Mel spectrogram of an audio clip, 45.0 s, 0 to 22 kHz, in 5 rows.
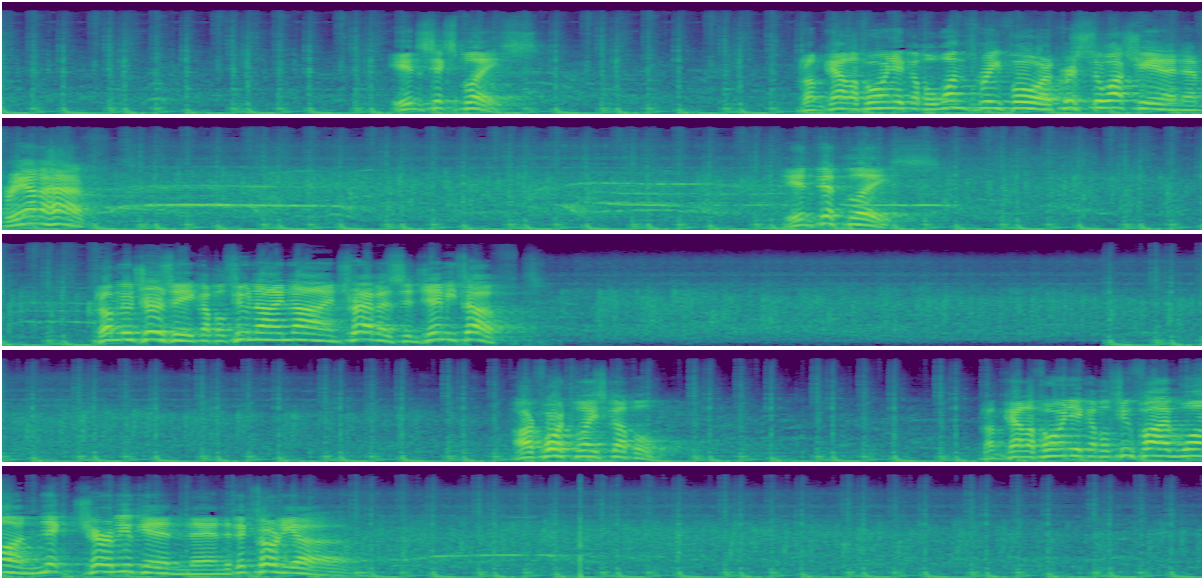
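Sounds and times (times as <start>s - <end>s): audience applauding: 0.0s - 19.0s, 22.0s - 30.8s, 37.6s - 45.0s.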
